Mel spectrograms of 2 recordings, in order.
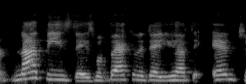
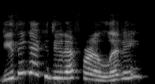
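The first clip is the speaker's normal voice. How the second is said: eager question; 7 semitones higher, much faster than usual. Retold or imitated. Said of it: "looked at him and said".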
